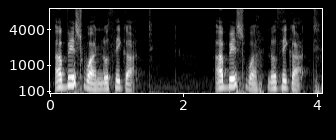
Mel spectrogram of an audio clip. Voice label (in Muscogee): "vpeswv norekat", Muscogee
